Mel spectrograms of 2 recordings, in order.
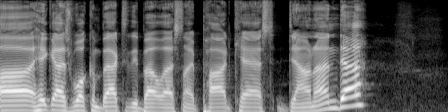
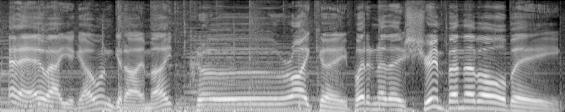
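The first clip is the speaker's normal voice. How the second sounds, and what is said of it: Put-on Australian accent. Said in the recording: “Can you tell I'm in Australia? Can you tell I've nailed the accent?”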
